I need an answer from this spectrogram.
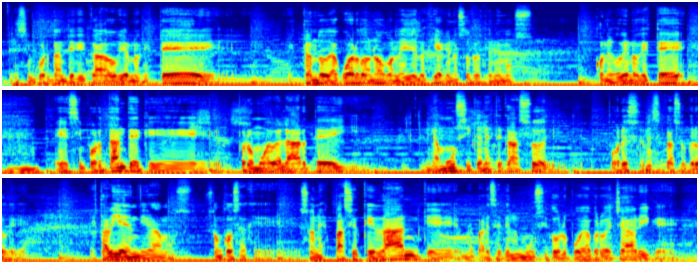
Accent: Jujuy, Argentina; Bueno, nosotros, si bien la banda se forma en Córdoba, somos de Jujuy, nosotros dos con el Ari

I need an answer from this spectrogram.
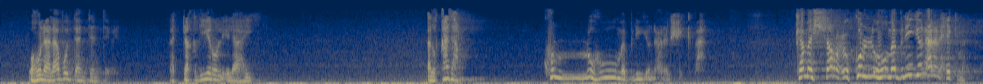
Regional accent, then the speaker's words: Kuwait; عندنا في الكويت إذا أردنا السفر إلى مكة برا، كم طريق عندنا برا؟

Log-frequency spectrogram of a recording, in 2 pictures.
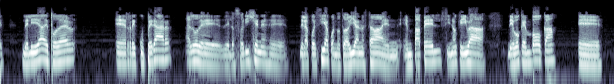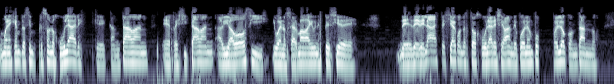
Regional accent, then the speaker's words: Ramos Mejía, Buenos Aires Province, Argentina; justo yo llegué hace poquito acá al Valle, vengo de la provincia de Buenos Aires, Ramos Mejía

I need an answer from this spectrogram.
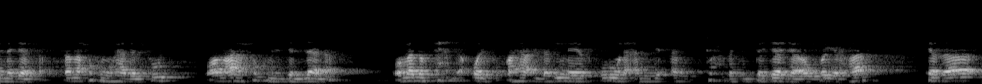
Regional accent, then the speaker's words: Algeria; عندنا في الجزائر يعقد

